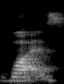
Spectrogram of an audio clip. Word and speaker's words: was: we can visualize and these words are often pronounced with the z so we have the word has is was so how often do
